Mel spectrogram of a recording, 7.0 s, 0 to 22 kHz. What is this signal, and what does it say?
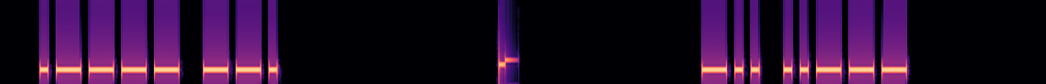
Morse code, heard as a keyed tone, about 22 wpm, 700 Hz. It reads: 1 G D 2
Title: Single-Letter Single-Number 22wpm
